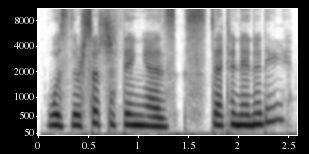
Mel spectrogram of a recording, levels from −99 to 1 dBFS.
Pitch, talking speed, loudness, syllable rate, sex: 275 Hz, 160 wpm, -14 LUFS, 5.7 syllables/s, female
